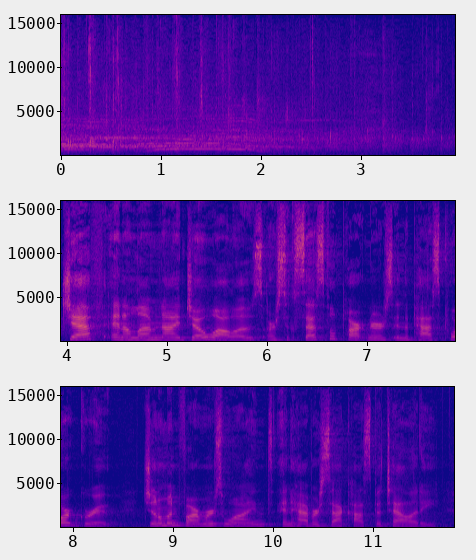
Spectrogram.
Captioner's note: cheering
